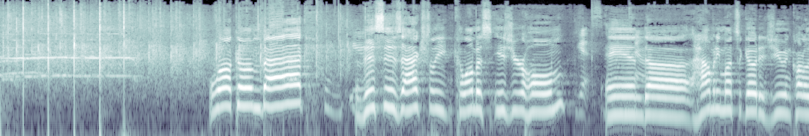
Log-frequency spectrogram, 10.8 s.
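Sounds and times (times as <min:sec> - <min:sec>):
audience applauding to welcome a guest: 0:00.0 - 0:05.4
speech: 0:02.8 - 0:10.7.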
